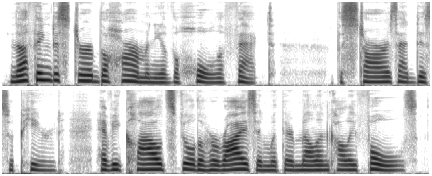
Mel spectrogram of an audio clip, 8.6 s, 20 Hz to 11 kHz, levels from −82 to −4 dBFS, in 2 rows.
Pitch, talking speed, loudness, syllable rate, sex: 190 Hz, 145 wpm, -19 LUFS, 5.1 syllables/s, female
